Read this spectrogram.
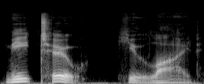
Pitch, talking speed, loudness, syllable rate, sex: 95 Hz, 120 wpm, -17 LUFS, 2.4 syllables/s, male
